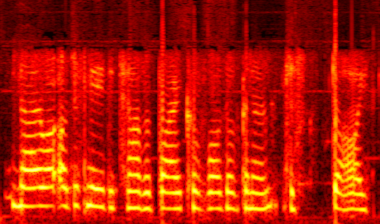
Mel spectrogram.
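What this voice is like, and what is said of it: Black Country English accent. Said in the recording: “Got a good Birmingham accent going on there as well ... I'm from the back country, actually”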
